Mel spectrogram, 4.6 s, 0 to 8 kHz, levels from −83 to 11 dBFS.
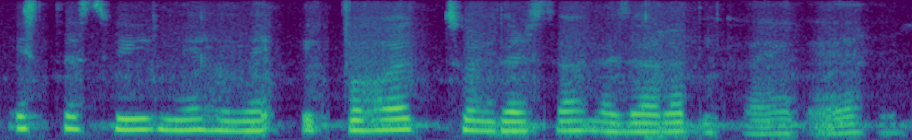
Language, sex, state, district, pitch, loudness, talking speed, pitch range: Hindi, female, Uttar Pradesh, Lalitpur, 205 Hz, -15 LUFS, 155 wpm, 175-230 Hz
